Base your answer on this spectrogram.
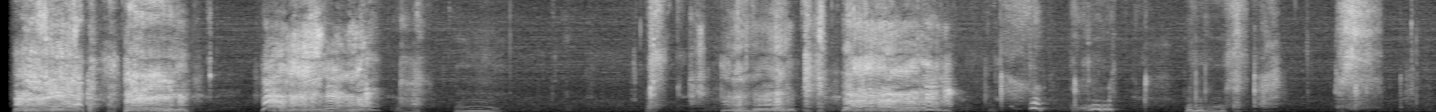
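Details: A dog that doesn't really know how to growl makes rough, breathy, growl-like noises in short bursts, with brief quiet gaps between them.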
